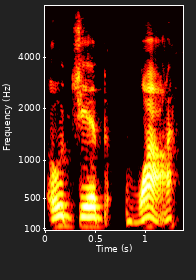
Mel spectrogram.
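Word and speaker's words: Ojibwa: totem or Aja Ojai but oh jib wah it's o-j-i-b-w-a is how it's pronounced and from what I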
